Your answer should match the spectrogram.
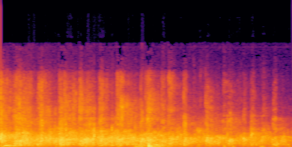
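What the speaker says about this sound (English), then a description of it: "please give a big hand of applause to our panel" Audience at a national management convention applauding a panel, sustained dense clapping from a large hall that swells early and slowly tapers, with scattered sharper claps and some voices mixed in beneath.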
